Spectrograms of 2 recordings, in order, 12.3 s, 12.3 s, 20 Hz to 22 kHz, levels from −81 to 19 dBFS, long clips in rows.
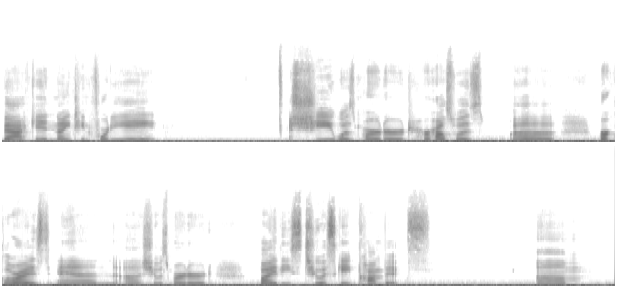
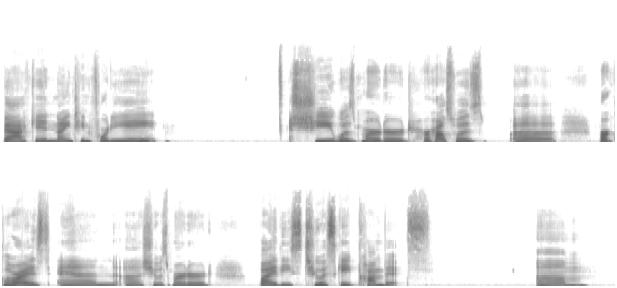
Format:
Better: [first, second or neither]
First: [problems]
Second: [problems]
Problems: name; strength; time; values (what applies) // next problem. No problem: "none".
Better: second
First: wind noise on the microphone; occasional gusts; 10 dB below the speech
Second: none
